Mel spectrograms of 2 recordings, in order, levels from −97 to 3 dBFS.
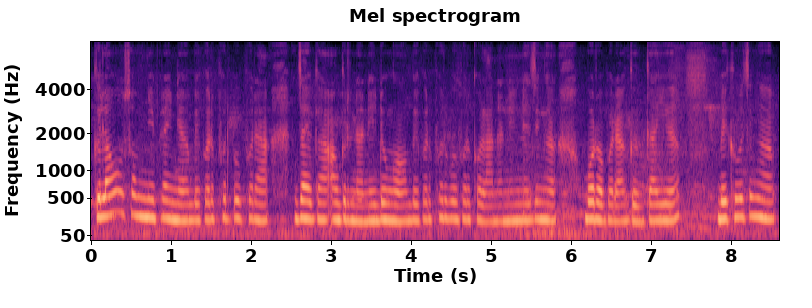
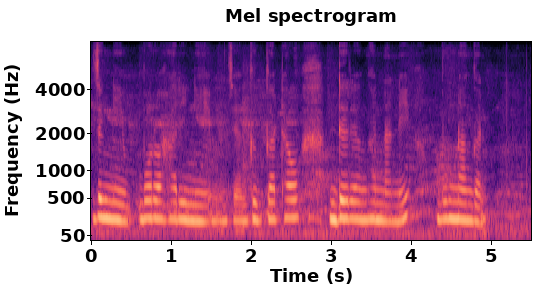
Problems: low volume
